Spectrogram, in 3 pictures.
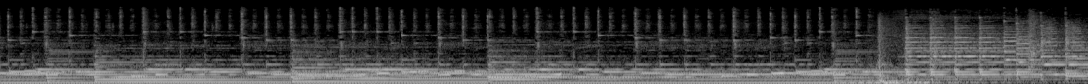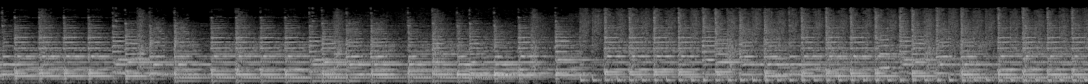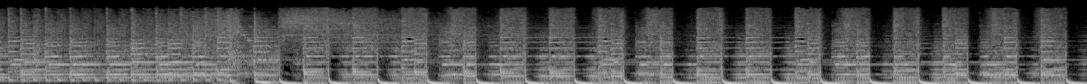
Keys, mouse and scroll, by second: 0.1 p, 1.2 click, 2.3 k, 3.8 click, 4.5 j, 5.9-8.3 drag, 8.3 space, 12.5 space, 13.4 click, 14.4 space, 16.3-18.3 drag, 18.3 k, 19.3 click, 21.5 ctrl+shift+c, 23.8 click, 25.3 ctrl+a, 25.8-27.3 typing, 27.5 Return, 29.4-32.6 drag.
